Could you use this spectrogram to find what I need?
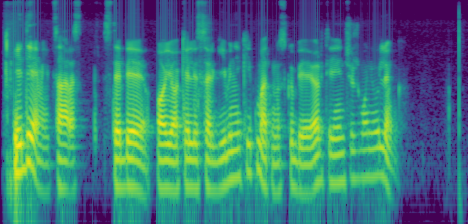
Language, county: Lithuanian, Šiauliai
